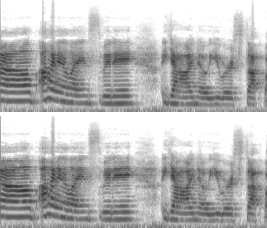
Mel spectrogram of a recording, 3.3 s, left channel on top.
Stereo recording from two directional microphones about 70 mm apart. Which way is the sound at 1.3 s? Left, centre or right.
Left.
